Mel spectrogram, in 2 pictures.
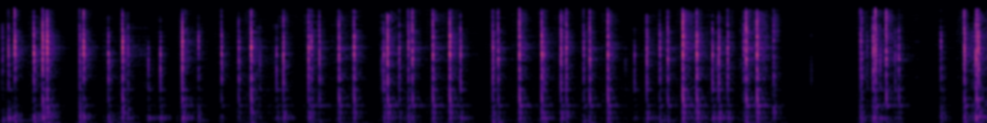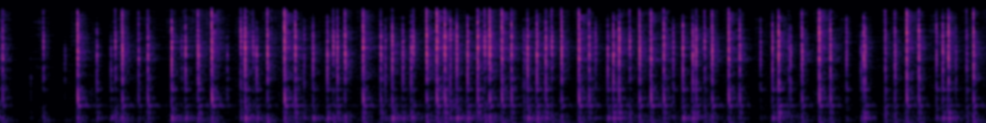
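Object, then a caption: Painted wooden heart plaque. Long, pointed metallic nails tap and scratch the surface of a flat, solid, dark painted wooden heart-shaped plaque, making rapid, dry, bright clicks with almost no ring. A short silent pause comes around four seconds. After that the tapping resumes and gives way to denser, hissy scratching.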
